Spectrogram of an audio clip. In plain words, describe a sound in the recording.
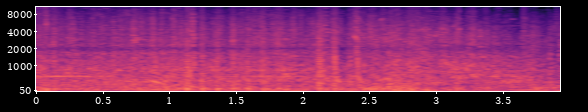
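An explosion bursts and crackles.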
